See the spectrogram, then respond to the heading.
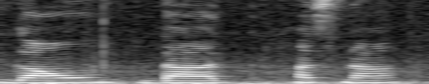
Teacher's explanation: अनुनासिक, चंद्रबिंदु, इसका उच्चारण नाक और मुंह से होता है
